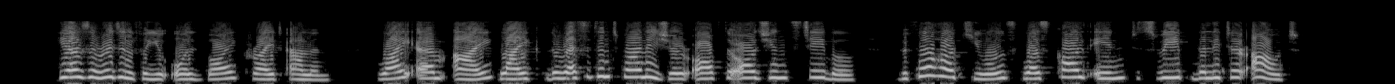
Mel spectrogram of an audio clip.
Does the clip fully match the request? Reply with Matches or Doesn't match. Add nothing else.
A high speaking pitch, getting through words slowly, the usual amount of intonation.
Matches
